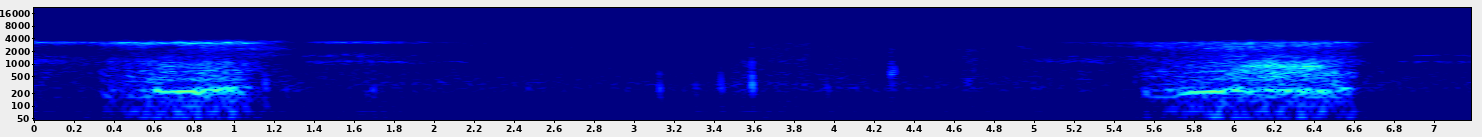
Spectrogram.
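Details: Two long, rough, rattling snores on the in-breath with a quiet pause and faint clicks between: ordinary snoring.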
